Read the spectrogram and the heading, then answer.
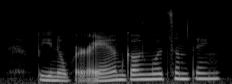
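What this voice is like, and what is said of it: Whispering. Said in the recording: “I'm whispering again”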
